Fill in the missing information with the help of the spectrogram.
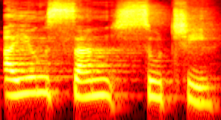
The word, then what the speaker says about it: Aung San Suu Kyi: So how do you say the name of the Myanmar woman again? – Aung San Suu Kyi.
